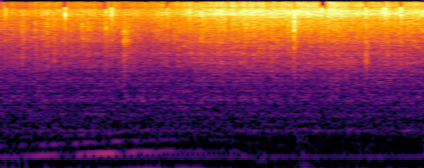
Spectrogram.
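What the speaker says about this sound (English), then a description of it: "I'm going to go in with the meat that we've had marinating in the paprika, the salt and the pepper" Pork marinated in paprika, salt and pepper hits a hot pan, giving a steady close sizzle that holds for several seconds with no talk over it.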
